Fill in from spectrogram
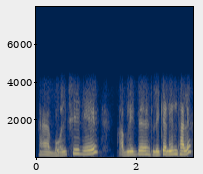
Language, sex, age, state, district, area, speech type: Bengali, male, 30-45, West Bengal, Birbhum, urban, conversation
